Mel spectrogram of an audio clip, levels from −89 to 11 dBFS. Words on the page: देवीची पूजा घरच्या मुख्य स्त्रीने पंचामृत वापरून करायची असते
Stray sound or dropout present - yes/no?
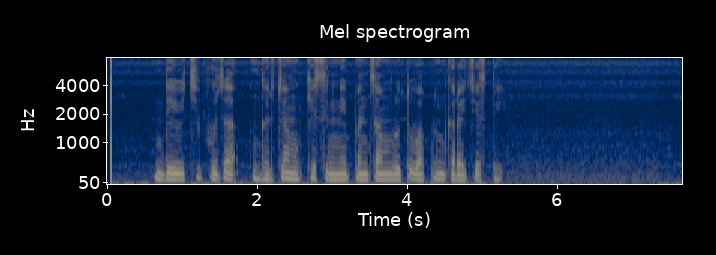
no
